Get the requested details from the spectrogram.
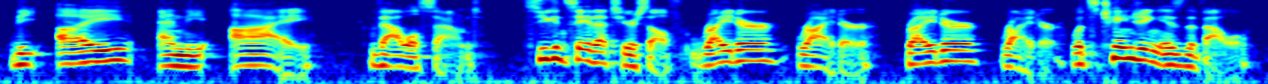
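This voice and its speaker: A man giving an explanatory lesson on speech sounds. He speaks deliberately and draws out example words and vowels to demonstrate them. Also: mid-range voice. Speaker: linguistics video host.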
